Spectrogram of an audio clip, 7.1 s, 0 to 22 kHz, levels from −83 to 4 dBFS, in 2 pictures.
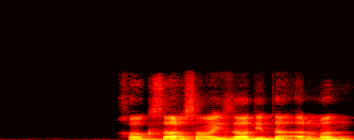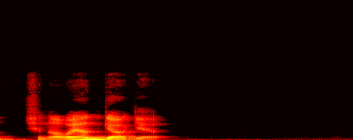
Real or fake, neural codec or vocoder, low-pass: fake; codec, 24 kHz, 0.9 kbps, DualCodec; 10.8 kHz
